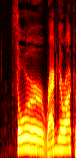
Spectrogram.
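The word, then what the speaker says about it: Thor: Ragnarok: Thor Ragnarok, am I saying that right, Rebecca? – Exactly.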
